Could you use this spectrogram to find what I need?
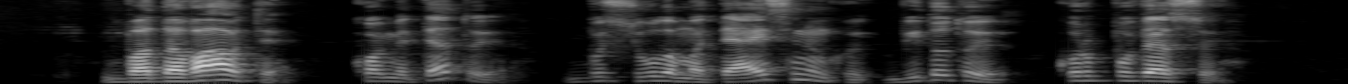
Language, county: Lithuanian, Kaunas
